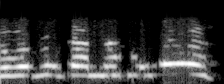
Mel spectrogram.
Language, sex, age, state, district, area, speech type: Bodo, female, 60+, Assam, Chirang, rural, conversation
